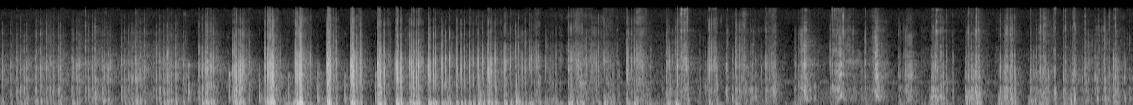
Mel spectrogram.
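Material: Leather.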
